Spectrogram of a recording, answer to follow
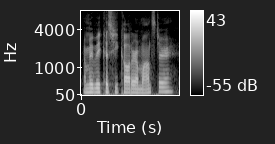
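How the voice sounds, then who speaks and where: A man's voice: mid-range voice, steady tone, brisk, clear, resonant tone, dry recording. A man doing casual livestream commentary and reading aloud, puzzled and musing as he goes. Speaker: livestreamer playing a visual novel. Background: game music.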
